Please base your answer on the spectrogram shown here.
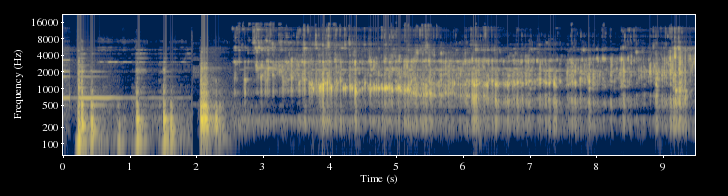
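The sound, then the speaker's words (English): A few quick clinks and taps, then a steady stream of ice cream ingredients (milk, eggs, sugar and cream) pouring into a metal container, a continuous splashing rush with a slightly rising pitch as it fills, clear. “Next, I pour the ingredients into the metal container.”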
